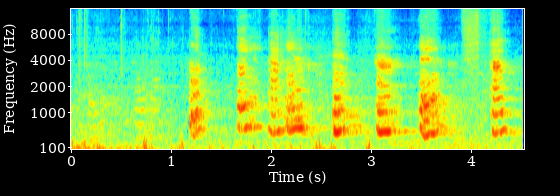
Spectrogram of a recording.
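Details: Sea lion giving loud, hoarse, strongly harmonic barks about every half second in a steady series, with human voices faintly underneath.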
